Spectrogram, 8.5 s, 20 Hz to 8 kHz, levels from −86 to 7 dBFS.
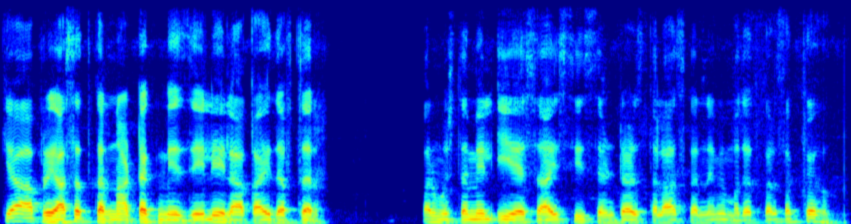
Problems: none marked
